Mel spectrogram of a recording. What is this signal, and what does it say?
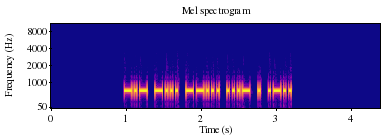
Morse code, heard as a keyed tone, about 36 wpm, 700 Hz. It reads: KB7VEL
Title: USA Call Signs - 6 Characters - Repeated 3x - 35wpm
